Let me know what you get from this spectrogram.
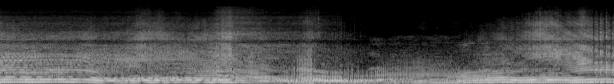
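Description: Hillclimb dirt bike engine revving hard under throttle, its pitch repeatedly climbing and dropping back with gear changes and throttle as it climbs the slope; it drops low briefly just past the middle, then winds up again.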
